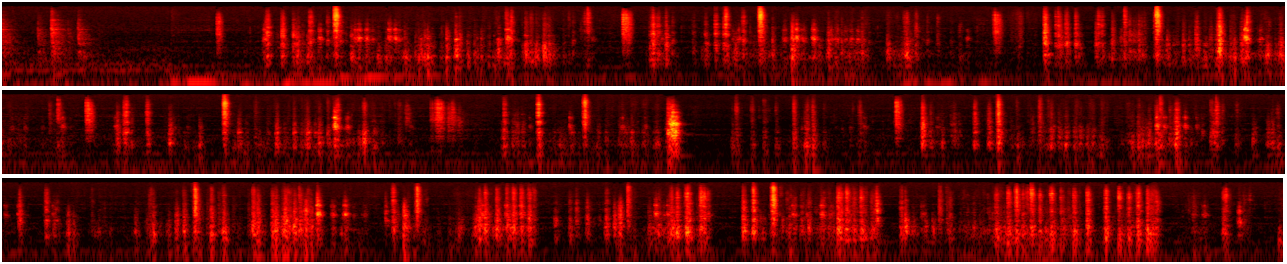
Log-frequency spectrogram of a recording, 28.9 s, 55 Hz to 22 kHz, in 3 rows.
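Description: Screwdriver backing screws out of the plastic underside of a Roland ED PC-300 MIDI keyboard, with irregular clicks, short scrapes and handling knocks on the case as it is opened, and one sharper knock about halfway through.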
